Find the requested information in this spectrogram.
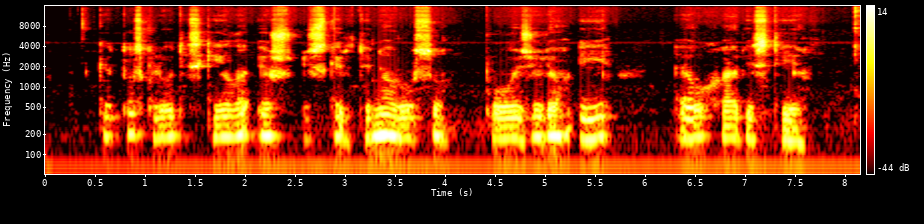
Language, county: Lithuanian, Telšiai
